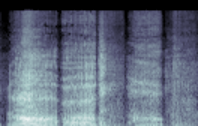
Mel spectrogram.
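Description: A deep, loud Tyrannosaurus rex roar rumbles in three or four long bellowing bursts with brief gaps, harsh and growling, as it comes running toward people, with no talking.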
